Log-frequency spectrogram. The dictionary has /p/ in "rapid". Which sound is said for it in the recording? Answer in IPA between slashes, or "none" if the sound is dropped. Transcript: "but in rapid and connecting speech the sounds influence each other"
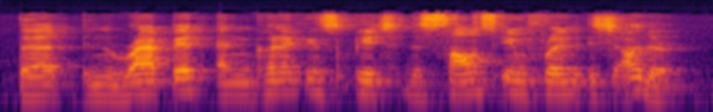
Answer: /p/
